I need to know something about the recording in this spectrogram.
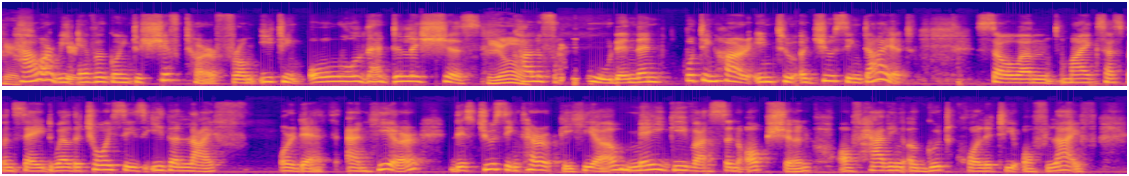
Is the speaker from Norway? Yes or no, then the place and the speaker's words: no; Kenya; And I come from Kenya.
